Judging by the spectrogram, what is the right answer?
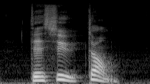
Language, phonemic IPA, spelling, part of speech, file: Swedish, /deˈsʉːtɔm/, dessutom, adverb, Sv-dessutom.ogg
- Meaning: besides, moreover, furthermore, in addition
